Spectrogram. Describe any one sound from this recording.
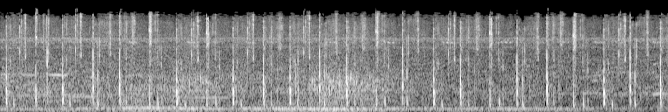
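Hard shoes tap quickly on a pavement as a man runs.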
